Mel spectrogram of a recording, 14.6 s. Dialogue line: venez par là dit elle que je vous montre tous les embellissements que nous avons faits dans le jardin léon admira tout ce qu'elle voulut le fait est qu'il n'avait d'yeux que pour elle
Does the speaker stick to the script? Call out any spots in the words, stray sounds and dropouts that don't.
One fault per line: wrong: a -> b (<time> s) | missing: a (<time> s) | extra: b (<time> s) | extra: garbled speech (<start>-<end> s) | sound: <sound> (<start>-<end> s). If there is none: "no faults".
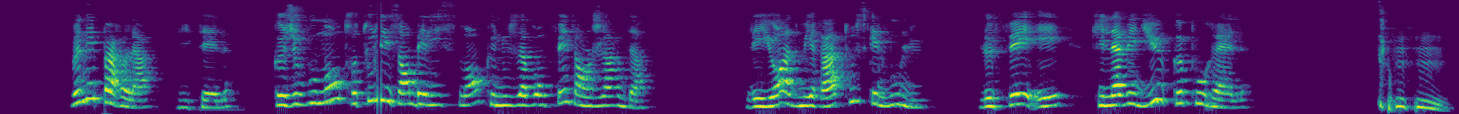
sound: dropout (3.8-3.8 s)
sound: throat clearing (13.8-14.5 s)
